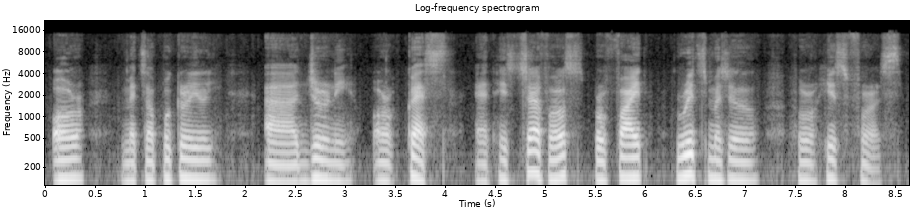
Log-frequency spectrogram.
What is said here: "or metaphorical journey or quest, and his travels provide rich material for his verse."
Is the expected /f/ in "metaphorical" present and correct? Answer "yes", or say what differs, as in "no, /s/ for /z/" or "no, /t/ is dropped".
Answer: no, /p/ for /f/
